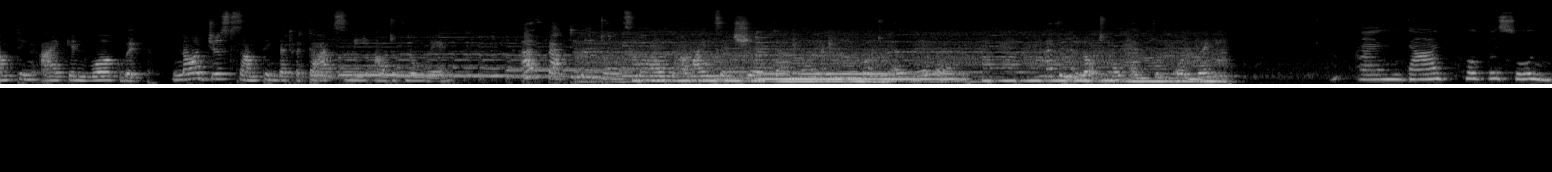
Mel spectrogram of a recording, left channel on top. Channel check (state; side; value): silent; right; 57 dB below the other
